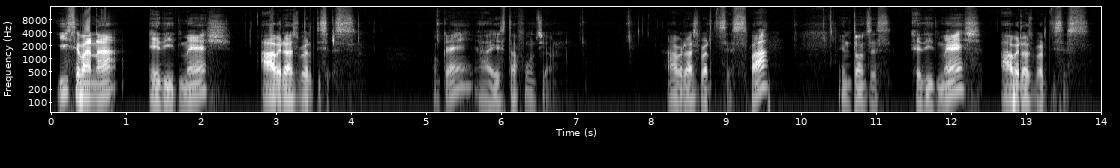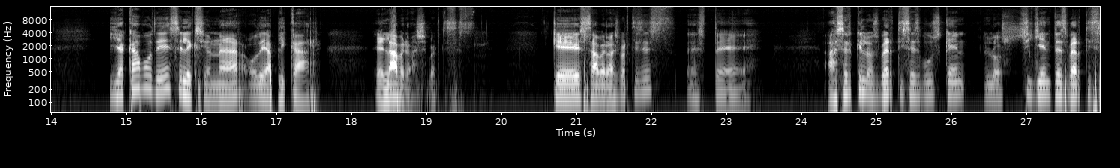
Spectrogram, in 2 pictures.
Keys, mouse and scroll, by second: 1.5 click, 3.7 ctrl+F1, 4.4 click, 7.0 ctrl+shift+click, 8.7 click, 10.2 ctrl+F1, 11.7 click, 13.0 click.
